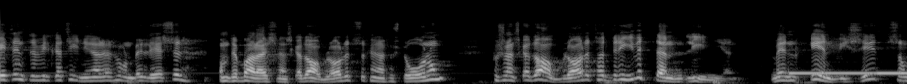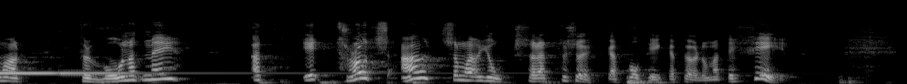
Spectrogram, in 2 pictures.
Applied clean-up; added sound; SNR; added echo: classical method log-MMSE.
